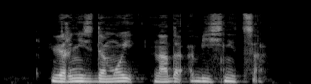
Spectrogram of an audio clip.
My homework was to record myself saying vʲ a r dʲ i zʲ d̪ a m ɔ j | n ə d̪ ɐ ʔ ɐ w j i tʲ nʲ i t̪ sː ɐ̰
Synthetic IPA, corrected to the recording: vʲ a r nʲ i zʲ d̪ a m ɔ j | n a d̪ ɐ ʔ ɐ b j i sʲ nʲ i t̪ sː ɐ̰

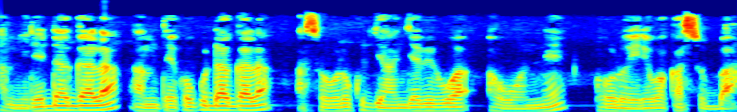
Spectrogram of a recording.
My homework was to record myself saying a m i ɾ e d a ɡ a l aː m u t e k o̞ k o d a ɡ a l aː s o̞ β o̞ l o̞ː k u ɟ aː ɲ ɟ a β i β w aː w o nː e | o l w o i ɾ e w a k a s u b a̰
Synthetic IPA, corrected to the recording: a m i ɾ e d a ɡ a l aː m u t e k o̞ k u d a ɡ a l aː s o̞ β o̞ l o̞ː k u ɟ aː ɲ ɟ a β i β w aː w o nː e | o l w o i ɾ e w a k a s u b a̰

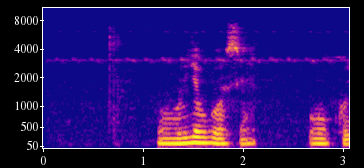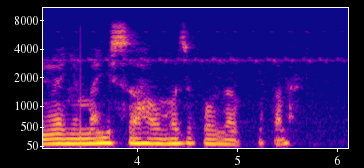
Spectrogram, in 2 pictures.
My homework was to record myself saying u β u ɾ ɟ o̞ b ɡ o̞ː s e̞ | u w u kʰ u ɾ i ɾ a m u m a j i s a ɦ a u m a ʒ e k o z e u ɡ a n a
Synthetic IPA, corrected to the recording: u β u ɾ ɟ o̞ b ɡ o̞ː s e̞ | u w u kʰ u ɾ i ɾ a ɲ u m a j i s a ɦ a u m a z e k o z a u k a n a

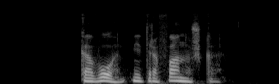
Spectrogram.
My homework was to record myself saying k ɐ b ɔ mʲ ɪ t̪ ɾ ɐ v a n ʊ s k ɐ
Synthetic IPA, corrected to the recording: k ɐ v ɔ mʲ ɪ t̪ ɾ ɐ f a n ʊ ʂ k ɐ

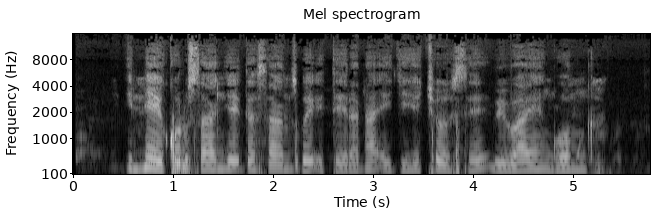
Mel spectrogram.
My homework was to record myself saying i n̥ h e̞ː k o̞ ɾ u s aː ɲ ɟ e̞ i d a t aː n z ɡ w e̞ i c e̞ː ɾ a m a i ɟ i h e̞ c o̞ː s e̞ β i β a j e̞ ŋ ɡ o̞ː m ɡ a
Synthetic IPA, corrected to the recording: i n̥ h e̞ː k o̞ ɾ u s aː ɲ ɟ e̞ i d a s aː n z ɡ w e̞ i t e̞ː ɾ a n a i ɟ i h e̞ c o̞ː s e̞ β i β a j e̞ ŋ ɡ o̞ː m ɡ a

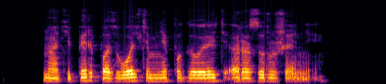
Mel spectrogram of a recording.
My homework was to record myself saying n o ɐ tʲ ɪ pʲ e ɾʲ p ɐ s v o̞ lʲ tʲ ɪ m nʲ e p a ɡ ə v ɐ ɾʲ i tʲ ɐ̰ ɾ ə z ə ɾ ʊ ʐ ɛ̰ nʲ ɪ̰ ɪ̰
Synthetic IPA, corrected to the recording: n o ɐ tʲ ɪ pʲ e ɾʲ p ɐ z v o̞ lʲ tʲ ɪ m nʲ e p ə ɡ ə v ɐ ɾʲ i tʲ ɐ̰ ɾ ə z ə ɾ ʊ ʐ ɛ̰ nʲ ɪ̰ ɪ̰

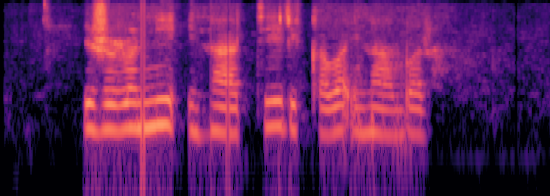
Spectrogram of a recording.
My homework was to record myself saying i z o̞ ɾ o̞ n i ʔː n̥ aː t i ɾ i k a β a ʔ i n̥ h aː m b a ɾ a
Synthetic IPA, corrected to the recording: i ʒ o̞ ɾ o̞ n i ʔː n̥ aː t i ɾ i k a β a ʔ i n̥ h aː m b a ɾ a

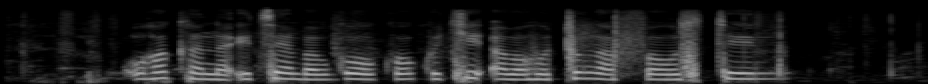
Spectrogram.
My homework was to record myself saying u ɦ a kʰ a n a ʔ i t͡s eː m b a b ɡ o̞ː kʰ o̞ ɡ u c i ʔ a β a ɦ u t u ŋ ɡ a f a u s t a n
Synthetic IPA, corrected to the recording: u ɦ a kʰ a n a ʔ i t͡s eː m b a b ɡ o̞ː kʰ o̞ k u c i ʔ a β a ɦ u t u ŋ ɡ a f a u s t i n

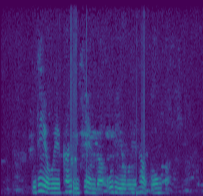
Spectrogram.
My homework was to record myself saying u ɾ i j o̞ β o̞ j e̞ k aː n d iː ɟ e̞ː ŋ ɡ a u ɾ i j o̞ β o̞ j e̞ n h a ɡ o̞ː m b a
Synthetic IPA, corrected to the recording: u ɾ i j o̞ β o̞ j e̞ k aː n d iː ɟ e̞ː ŋ ɡ a u ɾ i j o̞ β o̞ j e̞ n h a ɡ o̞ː m b a

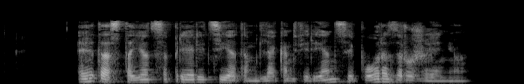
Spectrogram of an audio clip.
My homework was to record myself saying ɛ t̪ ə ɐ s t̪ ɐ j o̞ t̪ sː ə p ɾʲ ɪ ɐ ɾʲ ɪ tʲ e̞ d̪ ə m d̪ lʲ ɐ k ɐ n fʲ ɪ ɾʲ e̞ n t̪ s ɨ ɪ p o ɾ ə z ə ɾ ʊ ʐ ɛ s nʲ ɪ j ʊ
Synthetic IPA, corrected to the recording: ɛ t̪ ə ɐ s t̪ ɐ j o̞ t̪ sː ə p ɾʲ ɪ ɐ ɾʲ ɪ tʲ e̞ t̪ ə m d̪ lʲ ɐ k ə n fʲ ɪ ɾʲ e̞ n t̪ s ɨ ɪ p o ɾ ə z ə ɾ ʊ ʐ ɛ nʲ ɪ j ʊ

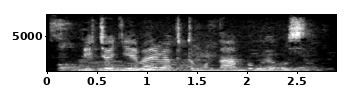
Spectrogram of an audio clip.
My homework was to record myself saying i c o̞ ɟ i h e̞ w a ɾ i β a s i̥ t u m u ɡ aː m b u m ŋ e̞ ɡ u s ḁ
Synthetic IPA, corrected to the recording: i c o̞ ɟ i h e̞ β a ɾ i β a f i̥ t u m u ɡ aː m b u m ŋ e̞ ɡ u s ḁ

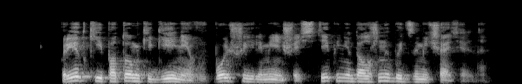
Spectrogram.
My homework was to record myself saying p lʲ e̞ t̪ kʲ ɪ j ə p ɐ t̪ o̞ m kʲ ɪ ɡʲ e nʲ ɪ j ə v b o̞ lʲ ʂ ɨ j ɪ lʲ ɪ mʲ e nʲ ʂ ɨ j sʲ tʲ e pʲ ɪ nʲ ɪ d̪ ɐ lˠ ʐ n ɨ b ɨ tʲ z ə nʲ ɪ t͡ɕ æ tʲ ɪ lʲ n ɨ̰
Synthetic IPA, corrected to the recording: p ɾʲ e̞ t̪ kʲ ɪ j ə p ɐ t̪ o̞ m kʲ ɪ ɡʲ e nʲ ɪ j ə v b o̞ lʲ ʂ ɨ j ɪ lʲ ɪ mʲ e nʲ ʂ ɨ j sʲ tʲ e pʲ ɪ nʲ ɪ d̪ ɐ lˠ ʐ n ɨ b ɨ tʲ z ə mʲ ɪ t͡ɕ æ tʲ ɪ lʲ n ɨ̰

